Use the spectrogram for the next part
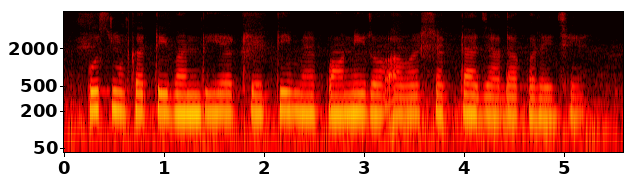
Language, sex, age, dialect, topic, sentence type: Maithili, female, 18-24, Angika, agriculture, statement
